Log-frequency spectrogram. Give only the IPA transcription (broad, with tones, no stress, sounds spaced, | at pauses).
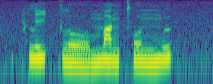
pʰ l i˦˥ ʔ k l oː˩˦ m a˧ ŋ tʰ o˧ n m ɯ˥˩ k̚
